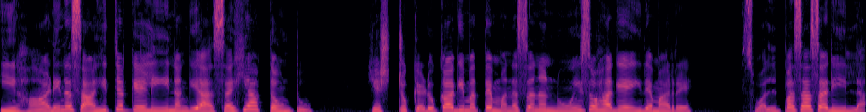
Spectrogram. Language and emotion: Kannada, disgusted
